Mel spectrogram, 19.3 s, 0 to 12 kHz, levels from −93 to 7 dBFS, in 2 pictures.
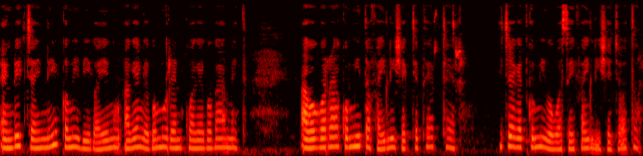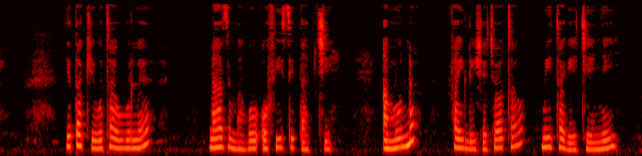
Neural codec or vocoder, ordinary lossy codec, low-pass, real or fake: none; MP3, 48 kbps; 10.8 kHz; real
